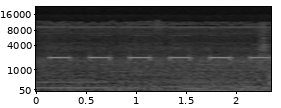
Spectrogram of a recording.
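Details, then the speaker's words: Toyota FJ Cruiser 4x4 at auction, cabin: clear high seatbelt reminder beeps repeating about every 0.4 seconds over a quiet interior because the driver is unbuckled; seatbelt warning chime. "esse barulhinho que tá fazendo aí por causa que eu tô sem o cinto de"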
